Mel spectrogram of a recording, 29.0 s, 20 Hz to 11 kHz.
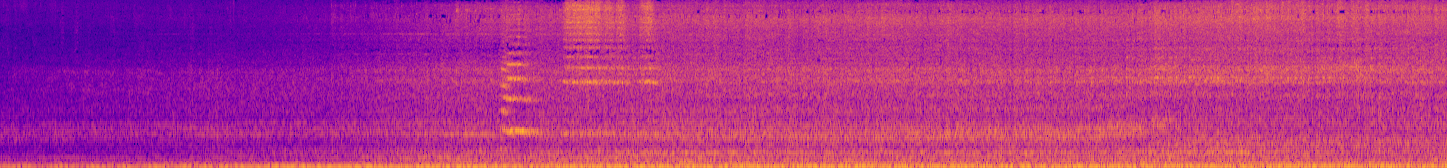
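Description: A 3TE10U diesel locomotive hauling a freight train across a steel truss bridge: the heavy rumble of the engines and the wagons grows louder over the first several seconds. About ten seconds in, the locomotive sounds its horn, a short blast and then a longer one, over the continuing rumble of the wagons on the bridge.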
